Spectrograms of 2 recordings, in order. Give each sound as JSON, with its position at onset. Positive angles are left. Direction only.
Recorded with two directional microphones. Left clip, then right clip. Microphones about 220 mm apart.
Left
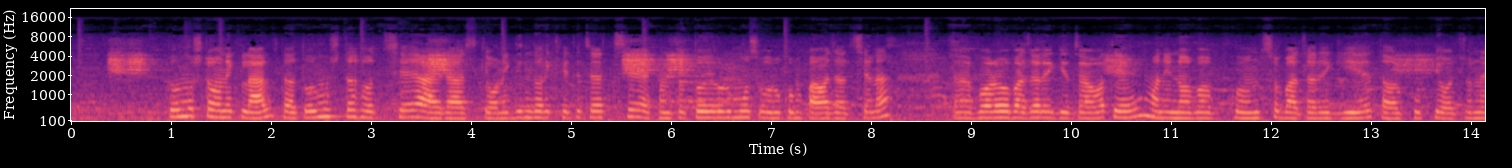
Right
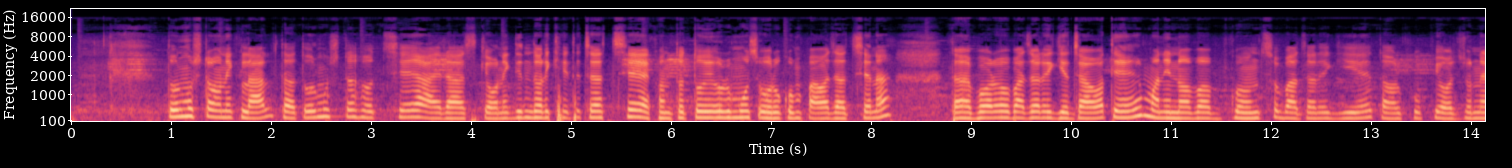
{"t": 0.9, "sound": "a woman's voice", "side_deg": -40}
